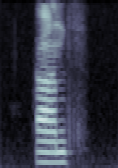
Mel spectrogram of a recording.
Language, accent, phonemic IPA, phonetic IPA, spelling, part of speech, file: Armenian, Eastern Armenian, /ɑnt͡sʰ/, [ɑnt͡sʰ], անց, postposition / noun, Hy-անց.ogg
- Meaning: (postposition) after; past; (noun) passage, pass, passageway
